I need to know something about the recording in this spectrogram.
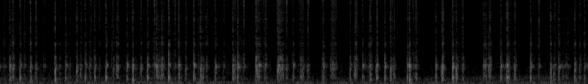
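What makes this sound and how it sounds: Fingertips at both ends of a long, hollow, spiral-wound cardboard tube tap it rapidly while a microphone sits inside the tube. The result is a fast, uneven stream of dry, hollow knocks with a woody, boxy resonance and almost no ring after each tap.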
